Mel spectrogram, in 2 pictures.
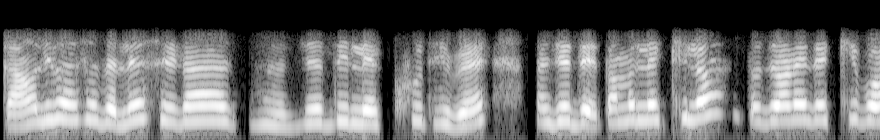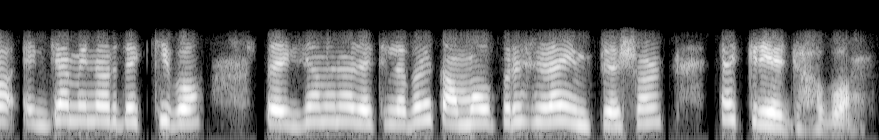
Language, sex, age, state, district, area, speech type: Odia, female, 18-30, Odisha, Nayagarh, rural, conversation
